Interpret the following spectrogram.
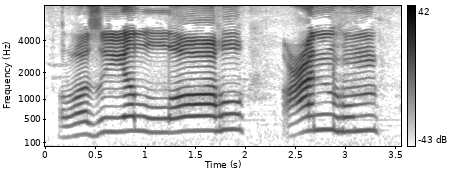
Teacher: अन की नून साकिन पर गुन्ना नहीं करेंगे, क्योंकि नून साकिन के बाद हुरूफ़ हल्की में से हा आ गया है · रज़ियल्लाहु, रा के ऊपर ज़बर है तो रा को पुर यानी मोटा करके पढ़ेंगे। और मोटा करने का तरीका कि आपके दोनों होंठ गोल हो जाए। ज़ाद भी हुरूफ़ मुस्तालिया यानी मोटे हरूफ में से है, इसको भी मोटा पढ़ेंगे, चाहे इसके ऊपर कोई भी अलामत हो, ज़बर हो, ज़ेर हो या पेश हो, हर हाल में मोटा पढ़ेंगे। · लफ्ज़ अल्लाह से पहले ज़बर आ गया तो लफ्ज़ अल्लाह को मोटा पढ़ेंगे। ऐसे कहेंगे रज़ियल्लाहु अन्हुम।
